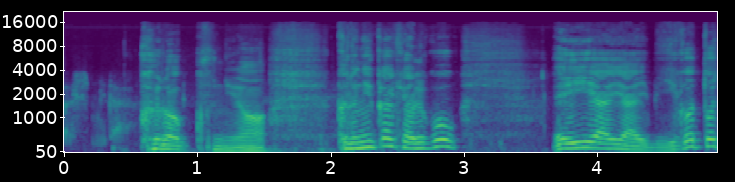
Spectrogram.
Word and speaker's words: AIIB: 그러니까 결국 AIIB 이것도 잘 읽어야죠. 이거 얼핏 보고 읽으면 A2B라고 읽는 사람도 있어요.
